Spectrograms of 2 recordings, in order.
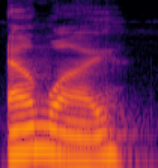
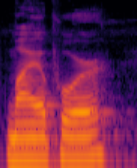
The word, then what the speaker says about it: Mayapur: So he's looking through these records and he sees a deed of transfer, and the area is called Myapur, Mayapur, Myapur, Mayapur, spelled like that, not M-A-Y-A, but M-Y, because English person going, my should be M-Y. Mayapur.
